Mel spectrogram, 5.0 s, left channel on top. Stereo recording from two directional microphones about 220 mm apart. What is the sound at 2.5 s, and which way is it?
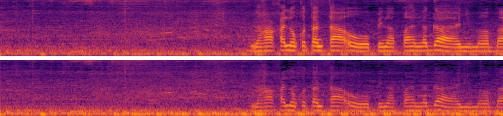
Speech, 50° left (ahead or behind).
